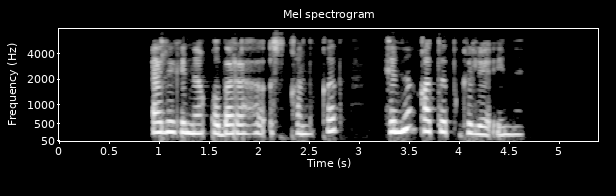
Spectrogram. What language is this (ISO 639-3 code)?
bak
